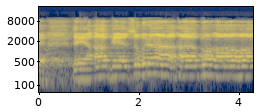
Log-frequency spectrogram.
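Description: A man chanting a Shia majlis recitation into a microphone, holding long wavering melodic notes. The voice drops briefly just under a second in, then carries on at full strength.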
